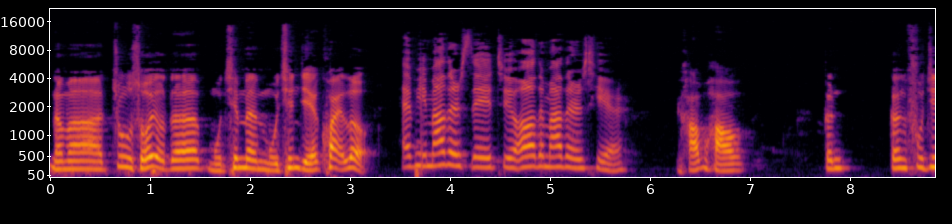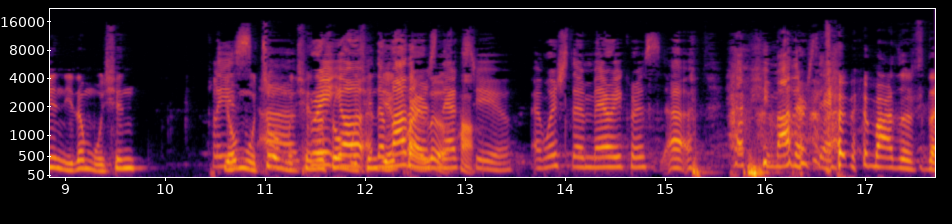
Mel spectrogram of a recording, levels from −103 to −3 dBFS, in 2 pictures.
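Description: No dropouts, distortion, level jumps or timing errors turn up anywhere in the recording.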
